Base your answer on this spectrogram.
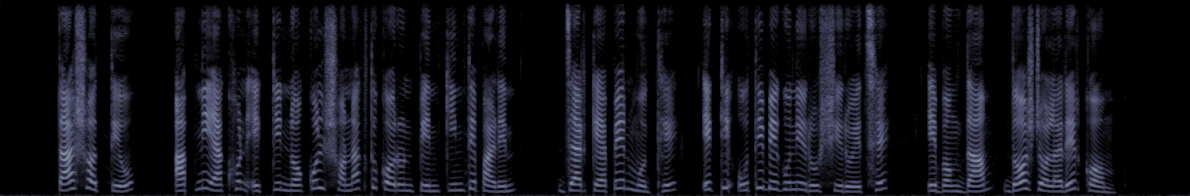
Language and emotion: Bengali, neutral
